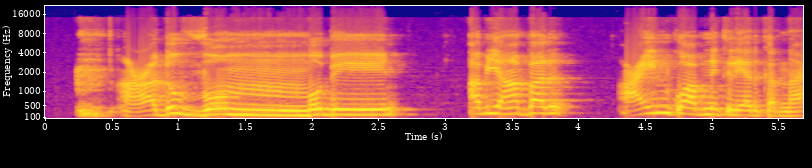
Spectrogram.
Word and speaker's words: ع: عین کو پڑھتے وقت یہ مت دیکھیے گا کہ یہاں پہ غفلت کے ساتھ پڑھ جائیں. اگر آپ نے عین کو حمزہ پڑھ دیا تو سمجھیں کہ اس کا تلفظ صحیح نہیں ادا ہوا اور اس اپنے مخرج سے عین جو ہے صحیح نہیں نکل رہا.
